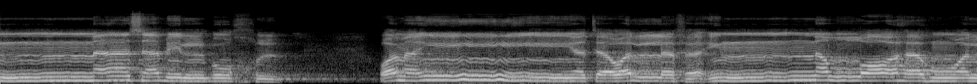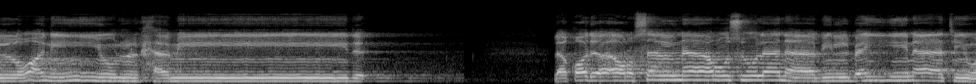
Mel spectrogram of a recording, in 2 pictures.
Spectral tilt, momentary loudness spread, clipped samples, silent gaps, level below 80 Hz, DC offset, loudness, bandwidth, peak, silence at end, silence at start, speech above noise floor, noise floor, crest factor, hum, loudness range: -5 dB/octave; 4 LU; under 0.1%; none; -58 dBFS; under 0.1%; -18 LUFS; 11.5 kHz; -8 dBFS; 0 s; 0 s; 40 dB; -58 dBFS; 12 dB; none; 3 LU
